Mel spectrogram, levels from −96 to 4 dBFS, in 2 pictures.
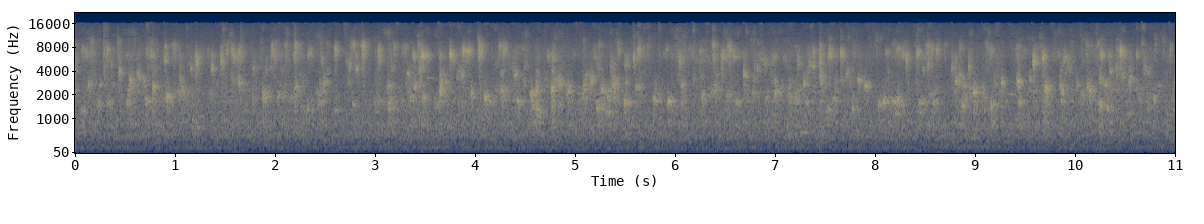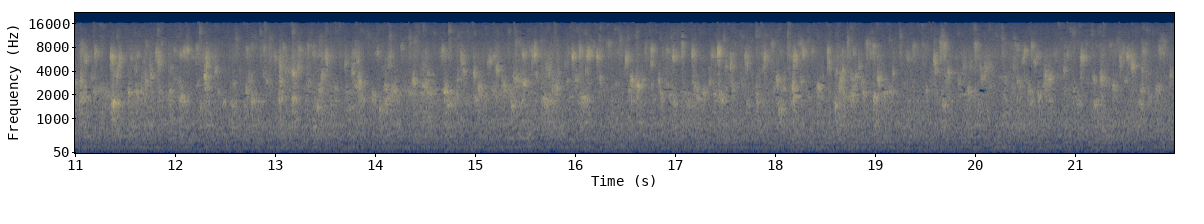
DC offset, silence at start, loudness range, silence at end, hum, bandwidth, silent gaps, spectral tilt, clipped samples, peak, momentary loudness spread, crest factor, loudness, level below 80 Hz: under 0.1%; 0 s; 2 LU; 0 s; none; 17 kHz; none; 3.5 dB/octave; under 0.1%; -6 dBFS; 5 LU; 20 dB; -24 LUFS; -80 dBFS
